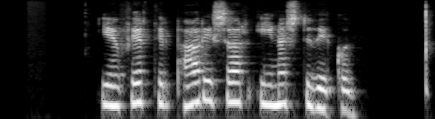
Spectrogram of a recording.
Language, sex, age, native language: Icelandic, female, 60-69, Icelandic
